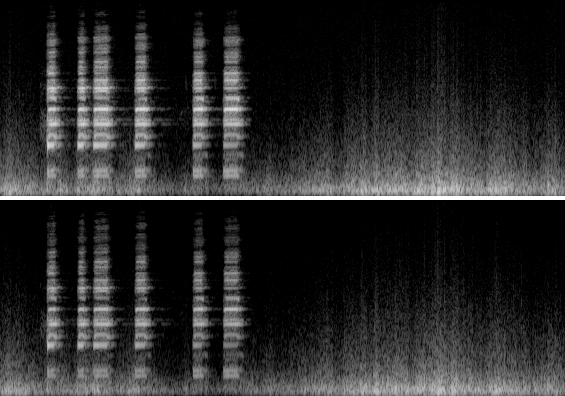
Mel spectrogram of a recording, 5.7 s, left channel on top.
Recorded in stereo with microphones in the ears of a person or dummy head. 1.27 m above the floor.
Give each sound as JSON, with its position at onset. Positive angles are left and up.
{"t": 0.4, "sound": "a car horn", "side_deg": 25}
